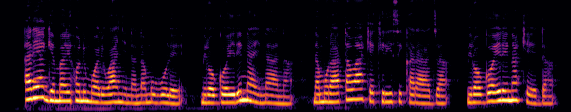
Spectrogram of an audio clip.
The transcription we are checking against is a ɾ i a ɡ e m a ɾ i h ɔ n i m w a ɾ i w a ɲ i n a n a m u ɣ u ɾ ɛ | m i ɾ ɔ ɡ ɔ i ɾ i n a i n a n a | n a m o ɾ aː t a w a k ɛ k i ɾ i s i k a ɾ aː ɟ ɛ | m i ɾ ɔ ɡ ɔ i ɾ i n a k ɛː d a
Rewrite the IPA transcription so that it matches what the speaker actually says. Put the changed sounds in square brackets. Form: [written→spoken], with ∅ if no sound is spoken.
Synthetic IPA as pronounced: a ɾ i a ɡ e m a ɾ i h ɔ n i m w a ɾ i w a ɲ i n a n a m u ɣ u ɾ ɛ | m i ɾ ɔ ɡ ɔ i ɾ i n a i n a n a | n a m [o→u] ɾ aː t a w a k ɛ k i ɾ i s i k a ɾ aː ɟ [ɛ→a] | m i ɾ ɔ ɡ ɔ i ɾ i n a k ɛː d a

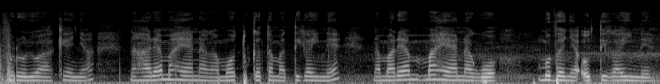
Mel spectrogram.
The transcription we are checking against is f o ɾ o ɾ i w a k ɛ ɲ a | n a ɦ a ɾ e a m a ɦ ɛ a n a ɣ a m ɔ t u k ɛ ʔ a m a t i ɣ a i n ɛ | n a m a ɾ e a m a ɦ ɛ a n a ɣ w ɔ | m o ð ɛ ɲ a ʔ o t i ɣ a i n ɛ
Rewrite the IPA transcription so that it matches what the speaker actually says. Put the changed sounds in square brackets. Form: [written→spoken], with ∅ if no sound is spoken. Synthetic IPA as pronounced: f o ɾ o ɾ i w a k ɛ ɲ a | n a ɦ a ɾ e a m a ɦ ɛ a n a ɣ a m ɔ t u k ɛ [ʔ→t] a m a t i ɣ a i n ɛ | n a m a ɾ e a m a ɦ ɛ a n a ɣ w ɔ | m o ð ɛ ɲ a ʔ o t i ɣ a i n ɛ

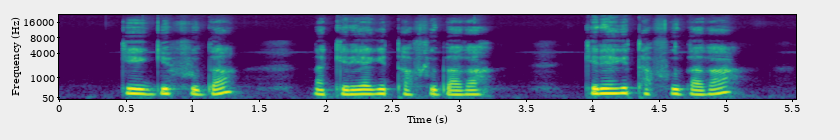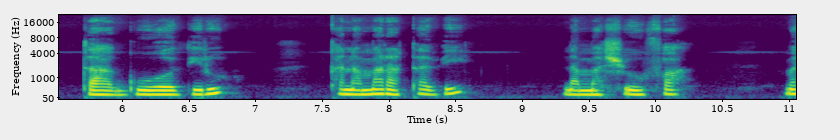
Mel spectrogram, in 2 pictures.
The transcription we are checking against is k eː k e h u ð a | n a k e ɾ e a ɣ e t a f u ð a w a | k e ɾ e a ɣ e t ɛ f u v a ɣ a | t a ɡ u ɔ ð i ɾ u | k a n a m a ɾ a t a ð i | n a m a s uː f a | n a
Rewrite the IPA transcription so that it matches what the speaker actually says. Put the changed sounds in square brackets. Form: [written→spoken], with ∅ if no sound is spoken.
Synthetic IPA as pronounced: k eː [k→ɡ] e [h→f] u ð a | n a k e ɾ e a ɣ e t a f u ð a [w→ɣ] a | k e ɾ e a ɣ e t [ɛ→a] f u [v→ð] a ɣ a | t a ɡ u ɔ ð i ɾ u | k a n a m a ɾ a t a ð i | n a m a [s→ʃ] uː f a | [n→m] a

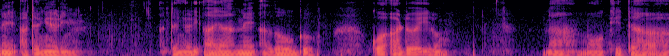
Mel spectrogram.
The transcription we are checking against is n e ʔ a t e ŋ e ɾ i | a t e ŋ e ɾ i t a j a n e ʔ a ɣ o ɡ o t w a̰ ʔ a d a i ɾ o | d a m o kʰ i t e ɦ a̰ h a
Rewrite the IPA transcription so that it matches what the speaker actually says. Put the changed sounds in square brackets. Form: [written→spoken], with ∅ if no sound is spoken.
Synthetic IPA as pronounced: n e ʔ a t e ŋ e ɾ i | a t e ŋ e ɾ i [t→ʔ] a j a n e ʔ a [ɣ→ð] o ɡ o [t→k] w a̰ ʔ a d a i ɾ o | [d→n] a m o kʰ i t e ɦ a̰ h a

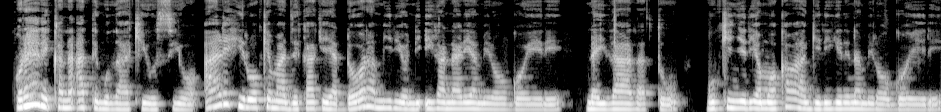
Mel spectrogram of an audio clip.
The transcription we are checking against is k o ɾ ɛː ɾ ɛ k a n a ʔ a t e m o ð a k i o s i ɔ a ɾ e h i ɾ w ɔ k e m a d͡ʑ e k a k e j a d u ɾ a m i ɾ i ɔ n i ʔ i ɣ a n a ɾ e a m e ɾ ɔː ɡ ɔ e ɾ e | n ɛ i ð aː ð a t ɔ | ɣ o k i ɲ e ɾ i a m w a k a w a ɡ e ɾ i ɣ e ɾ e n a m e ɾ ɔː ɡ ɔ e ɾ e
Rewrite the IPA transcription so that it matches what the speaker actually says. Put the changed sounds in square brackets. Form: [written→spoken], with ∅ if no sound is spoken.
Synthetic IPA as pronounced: k o ɾ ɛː ɾ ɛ k a n a ʔ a t e m o ð a k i o s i ɔ a ɾ e h i ɾ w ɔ k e m a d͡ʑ e k a k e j a d [u→ɔ] ɾ a m i ɾ i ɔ n i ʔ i ɣ a n a ɾ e a m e ɾ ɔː ɡ ɔ e ɾ e | n [ɛ→a] i ð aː ð a t [ɔ→o] | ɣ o k i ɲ e ɾ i a m w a k a w a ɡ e ɾ i ɣ e ɾ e n a m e ɾ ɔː ɡ ɔ e ɾ e

